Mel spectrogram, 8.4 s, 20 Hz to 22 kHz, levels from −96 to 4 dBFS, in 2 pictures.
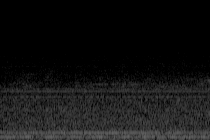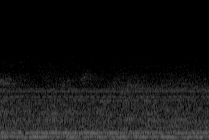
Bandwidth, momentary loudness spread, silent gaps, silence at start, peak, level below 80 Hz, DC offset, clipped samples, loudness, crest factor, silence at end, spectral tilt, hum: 16 kHz; 1 LU; none; 0 s; -48 dBFS; -74 dBFS; under 0.1%; under 0.1%; -61 LUFS; 12 dB; 0 s; -7 dB/octave; none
